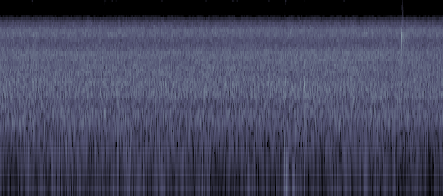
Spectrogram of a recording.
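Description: Steady rush of a creek's flowing water, with a light knock about four seconds in and a short click near the end.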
